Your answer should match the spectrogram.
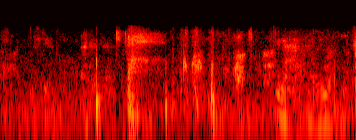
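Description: A dog whining and yipping, fairly quiet, in short bursts that start about a second in.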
